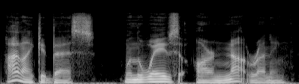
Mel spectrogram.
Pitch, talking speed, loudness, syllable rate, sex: 105 Hz, 200 wpm, -17 LUFS, 5.3 syllables/s, male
